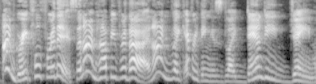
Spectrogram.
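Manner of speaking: mock chirpy, high and loud; sing-song, hammed-up forced gratitude; fake cheerfulness. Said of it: "creating a false".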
